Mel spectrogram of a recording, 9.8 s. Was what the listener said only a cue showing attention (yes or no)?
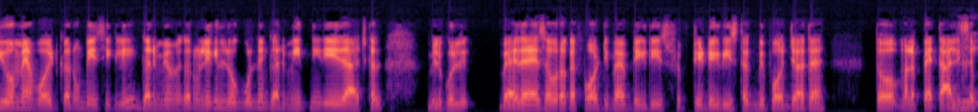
yes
